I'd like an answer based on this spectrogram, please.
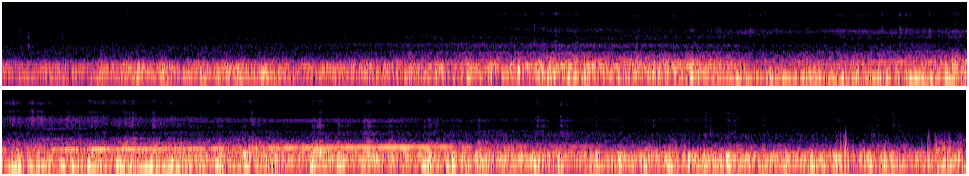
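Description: A tram passing along the track and pulling away: a steady rumble of wheels on rails that swells in the middle, with a traction motor whine that rises slowly in pitch.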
